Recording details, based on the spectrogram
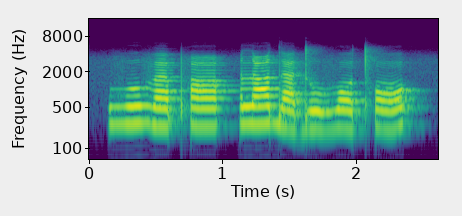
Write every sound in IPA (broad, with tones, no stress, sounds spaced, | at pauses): v o˦˥ v a˧ pʰ ɑ˧ | l ɑ˦˥ d a˨˩ d o˨˩ v ɔ˨˩ tʰ ɔ˨˩˦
